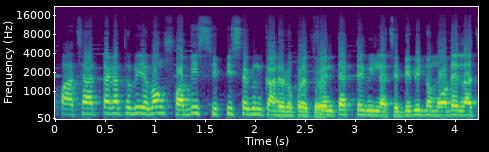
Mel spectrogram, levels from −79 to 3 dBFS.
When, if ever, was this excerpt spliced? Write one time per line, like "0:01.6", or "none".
0:02.5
